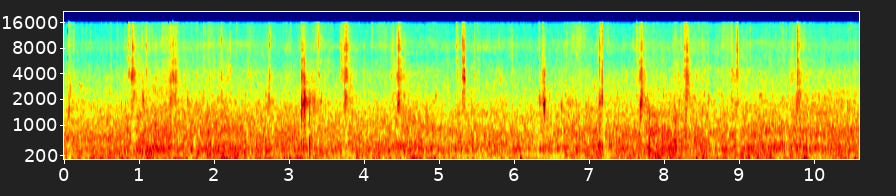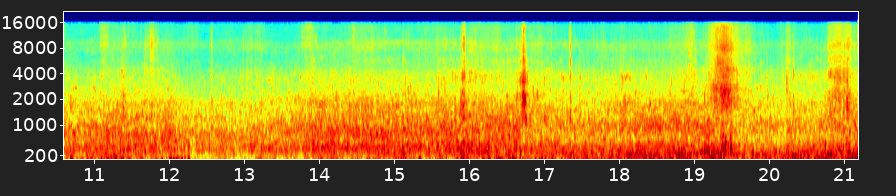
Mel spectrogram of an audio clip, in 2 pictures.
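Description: Steady rushing noise of flowing floodwater and wind, with irregular sharp taps about once a second.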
